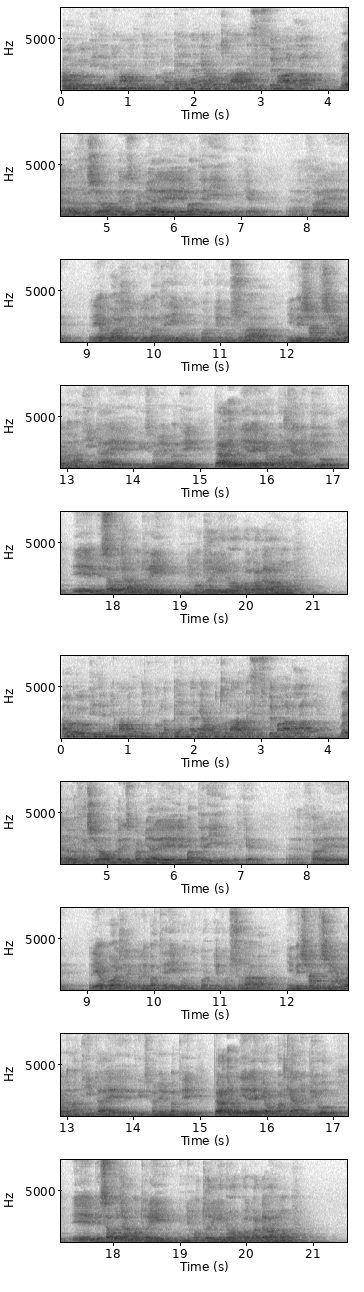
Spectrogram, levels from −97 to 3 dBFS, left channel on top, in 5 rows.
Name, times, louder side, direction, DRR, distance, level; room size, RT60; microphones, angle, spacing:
voice 1, 0.0-4.6 12.3-13.2, equal, 80° right, -2 dB, 0.8 m, -29 dB
voice 2, 4.1-7.3 7.7-8.6 9.0-20.8, right 1 dB, 35° right, -5 dB, 0.5 m, -27 dB
2.8 x 2.2 x 3.9 m, 1.2 s
head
